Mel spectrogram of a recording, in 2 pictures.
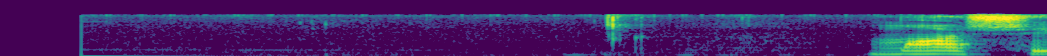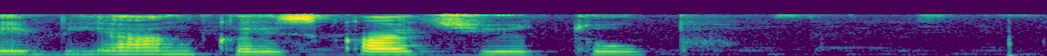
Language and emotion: Russian, neutral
